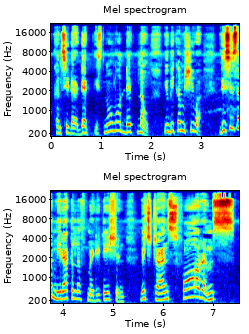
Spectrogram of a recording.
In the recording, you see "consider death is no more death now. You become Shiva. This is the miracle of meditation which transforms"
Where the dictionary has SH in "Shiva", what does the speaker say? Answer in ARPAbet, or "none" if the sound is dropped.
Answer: SH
